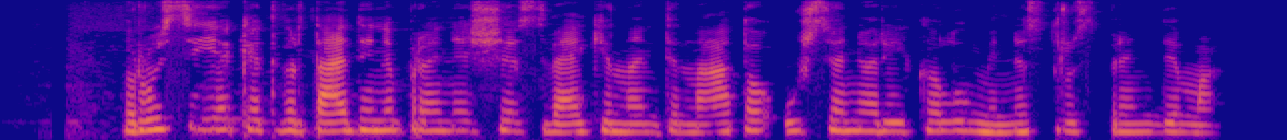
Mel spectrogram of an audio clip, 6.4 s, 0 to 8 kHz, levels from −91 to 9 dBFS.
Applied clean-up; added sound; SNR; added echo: none; none; none; none.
